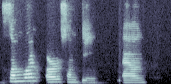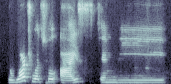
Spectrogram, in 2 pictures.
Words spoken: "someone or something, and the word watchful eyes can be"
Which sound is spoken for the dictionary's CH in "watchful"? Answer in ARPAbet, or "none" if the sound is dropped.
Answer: S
